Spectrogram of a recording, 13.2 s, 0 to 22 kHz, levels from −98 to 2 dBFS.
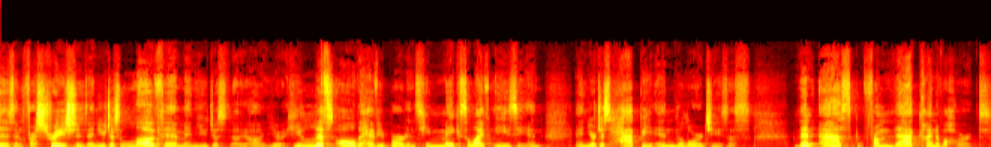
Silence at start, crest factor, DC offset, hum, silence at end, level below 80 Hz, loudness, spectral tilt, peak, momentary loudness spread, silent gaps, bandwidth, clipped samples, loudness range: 0 s; 22 dB; under 0.1%; none; 0 s; -58 dBFS; -21 LUFS; -2.5 dB/octave; 0 dBFS; 17 LU; none; 16 kHz; under 0.1%; 5 LU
